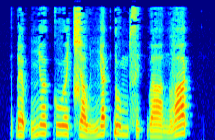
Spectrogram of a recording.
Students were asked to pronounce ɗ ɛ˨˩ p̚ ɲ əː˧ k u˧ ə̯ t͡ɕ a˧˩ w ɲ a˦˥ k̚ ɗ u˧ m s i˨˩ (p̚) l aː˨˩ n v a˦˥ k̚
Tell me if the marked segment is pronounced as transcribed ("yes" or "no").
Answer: no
